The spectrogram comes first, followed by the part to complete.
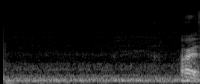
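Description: A steady low hum, with a man's voice starting "All right" near the end.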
